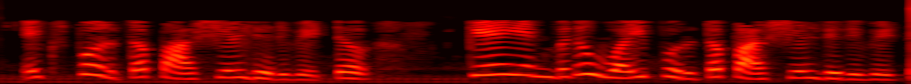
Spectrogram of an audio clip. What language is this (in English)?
Tamil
